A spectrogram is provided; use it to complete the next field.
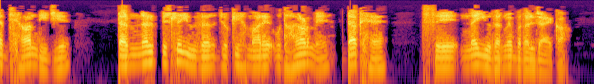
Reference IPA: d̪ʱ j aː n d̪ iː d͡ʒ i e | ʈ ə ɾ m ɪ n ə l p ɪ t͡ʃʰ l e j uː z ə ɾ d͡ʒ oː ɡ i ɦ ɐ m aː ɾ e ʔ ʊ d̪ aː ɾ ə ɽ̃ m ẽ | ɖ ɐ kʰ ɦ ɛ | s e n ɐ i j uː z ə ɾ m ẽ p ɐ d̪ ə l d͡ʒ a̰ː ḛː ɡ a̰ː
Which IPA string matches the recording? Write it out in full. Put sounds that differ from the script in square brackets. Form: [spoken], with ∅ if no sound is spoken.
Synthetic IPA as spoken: d̪ʱ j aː n d̪ iː d͡ʒ i e | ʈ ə ɾ m ɪ n ə l p ɪ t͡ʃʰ l e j uː z ə ɾ d͡ʒ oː [k] i ɦ ɐ m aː ɾ e ʔ ʊ d̪ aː ɾ ə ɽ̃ m ẽ | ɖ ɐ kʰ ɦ ɛ | s e n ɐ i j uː z ə ɾ m ẽ [b] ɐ d̪ ə l d͡ʒ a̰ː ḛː ɡ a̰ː

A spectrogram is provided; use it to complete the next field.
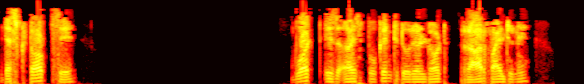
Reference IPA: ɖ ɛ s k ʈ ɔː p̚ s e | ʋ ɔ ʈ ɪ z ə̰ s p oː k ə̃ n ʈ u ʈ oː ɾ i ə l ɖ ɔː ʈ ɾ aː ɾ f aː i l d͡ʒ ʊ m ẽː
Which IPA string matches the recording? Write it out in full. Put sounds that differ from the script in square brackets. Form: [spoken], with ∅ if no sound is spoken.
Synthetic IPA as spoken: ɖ ɛ s k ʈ ɔː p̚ s e | ʋ ɔ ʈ ɪ z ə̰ s p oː k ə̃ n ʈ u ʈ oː ɾ i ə l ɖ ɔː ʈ ɾ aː ɾ f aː [ɪ] l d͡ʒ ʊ [n] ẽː

